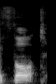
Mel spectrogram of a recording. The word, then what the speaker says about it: Voit: combination for that attack Voit is out here I should say vault is the way that you'd be pronouncing that name correctly in Germany one of another one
